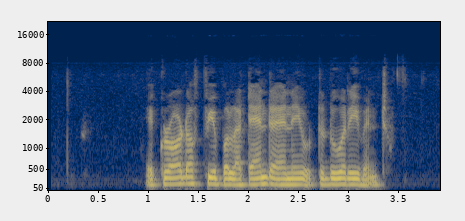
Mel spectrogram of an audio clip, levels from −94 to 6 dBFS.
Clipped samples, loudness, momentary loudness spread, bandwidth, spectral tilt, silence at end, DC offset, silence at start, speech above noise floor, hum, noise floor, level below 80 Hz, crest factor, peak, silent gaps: under 0.1%; -16 LUFS; 9 LU; 7 kHz; -8.5 dB/octave; 0.55 s; under 0.1%; 1 s; 50 dB; none; -65 dBFS; -54 dBFS; 14 dB; -2 dBFS; none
